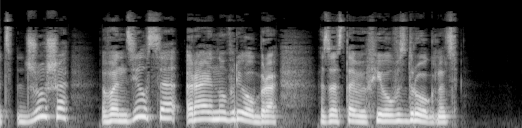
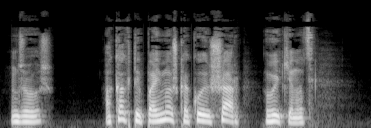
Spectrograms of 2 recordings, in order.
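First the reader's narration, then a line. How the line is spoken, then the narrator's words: Barely audible question. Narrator (Russian): еле слышно спросил Райан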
